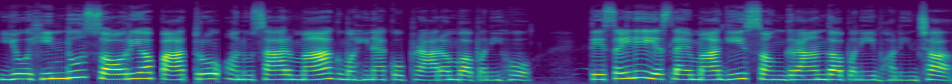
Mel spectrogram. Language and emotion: Nepali, neutral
